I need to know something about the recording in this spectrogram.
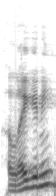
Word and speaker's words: Allegheny: Allegheny? Is that how you pronounce it?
